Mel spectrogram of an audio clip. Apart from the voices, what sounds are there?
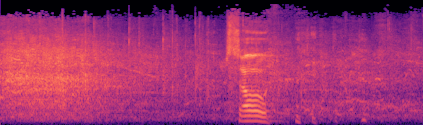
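audience clapping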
